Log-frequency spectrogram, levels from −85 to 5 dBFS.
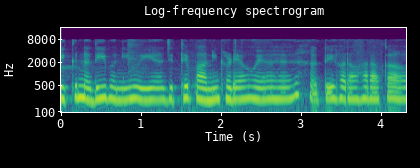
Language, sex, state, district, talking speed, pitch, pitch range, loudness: Punjabi, female, Chandigarh, Chandigarh, 210 wpm, 215 Hz, 210-225 Hz, -14 LUFS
